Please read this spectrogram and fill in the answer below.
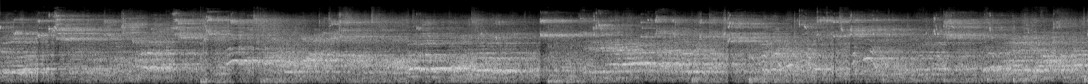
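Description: A basketball bouncing on a gym court amid the steady din of voices calling out, echoing in a large indoor hall.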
